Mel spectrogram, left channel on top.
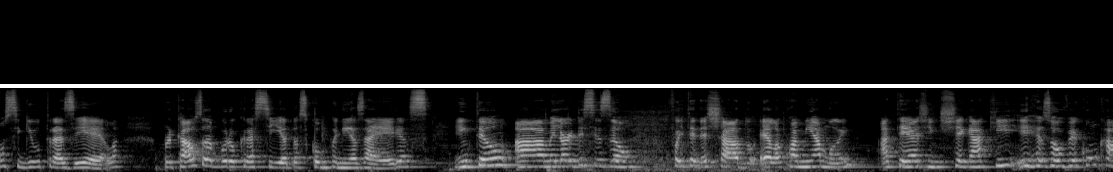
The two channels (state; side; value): silent; left; digital silence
